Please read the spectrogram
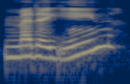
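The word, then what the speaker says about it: Medellín: not sure how this is pronounced. I looked it up. It's in Colombia. It's apparently in this video on YouTube, it's pronounced Medellin, where she survived by pickpocketing and selling her body.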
